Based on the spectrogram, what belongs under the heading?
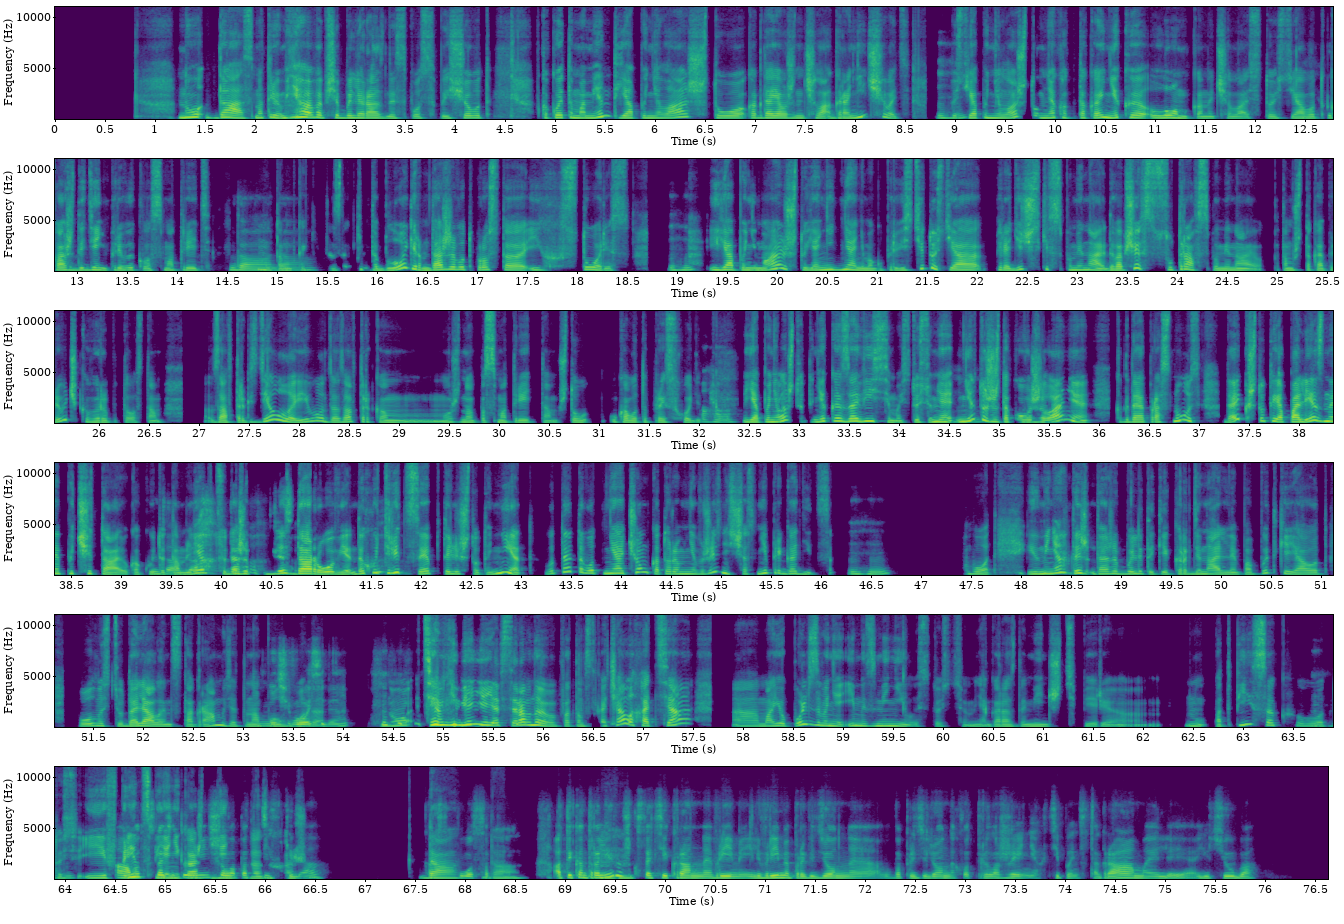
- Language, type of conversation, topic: Russian, podcast, Как вы справляетесь с бесконечными лентами в телефоне?
- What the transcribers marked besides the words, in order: laughing while speaking: "у меня"; laugh; other background noise; laugh; laughing while speaking: "тем не менее"; laugh; tapping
